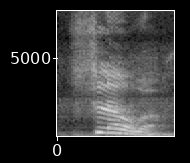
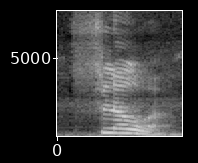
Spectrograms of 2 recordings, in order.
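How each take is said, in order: No difference in how they are said.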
